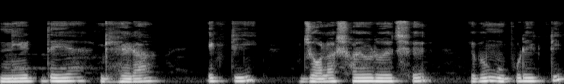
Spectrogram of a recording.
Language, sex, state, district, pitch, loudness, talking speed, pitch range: Bengali, male, West Bengal, Dakshin Dinajpur, 150 Hz, -14 LUFS, 105 wpm, 140-155 Hz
